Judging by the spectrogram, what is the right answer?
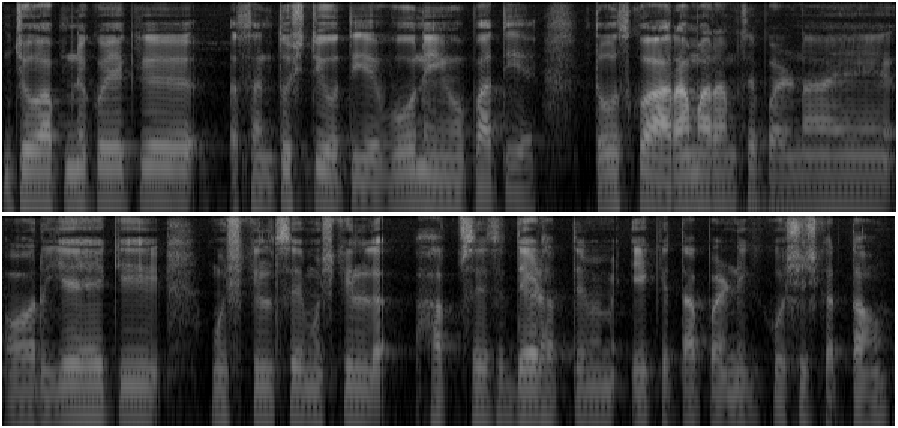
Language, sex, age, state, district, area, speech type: Hindi, male, 18-30, Madhya Pradesh, Bhopal, urban, spontaneous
